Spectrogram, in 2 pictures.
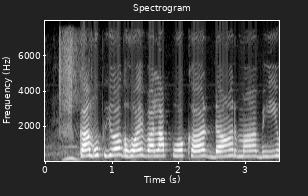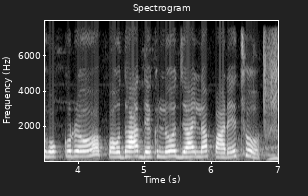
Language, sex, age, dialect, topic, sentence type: Maithili, female, 18-24, Angika, agriculture, statement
